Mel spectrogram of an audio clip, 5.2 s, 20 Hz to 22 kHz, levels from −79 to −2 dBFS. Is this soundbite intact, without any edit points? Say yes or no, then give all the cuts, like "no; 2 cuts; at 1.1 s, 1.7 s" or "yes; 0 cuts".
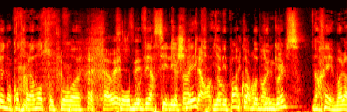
yes; 0 cuts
